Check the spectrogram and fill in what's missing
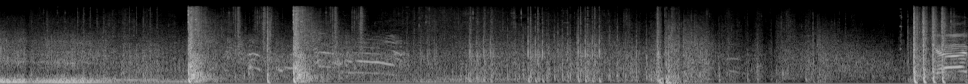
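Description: Machine gun fire from the Battlefield 4 multiplayer video game: sharp, loud bursts and single cracks scattered across a noisy battlefield backdrop, with a tight cluster of rapid shots at the end.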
